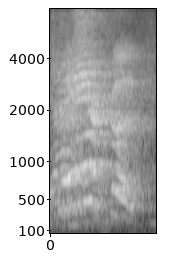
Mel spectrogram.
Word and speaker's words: careful: What do you stress? Careful. Care. Got it. Careful.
